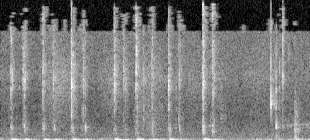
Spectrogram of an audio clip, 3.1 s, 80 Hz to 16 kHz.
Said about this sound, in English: I typed in 6.math and I will press enter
